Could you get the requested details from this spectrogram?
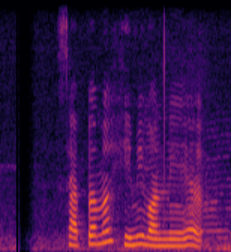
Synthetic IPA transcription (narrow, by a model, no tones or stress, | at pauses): sæpəməhimiʋanːeːjə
